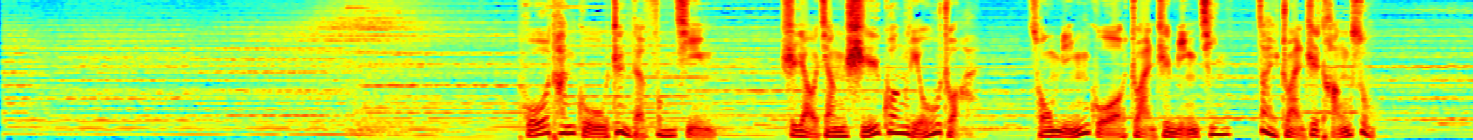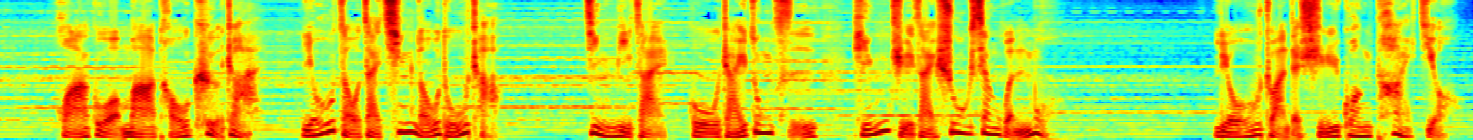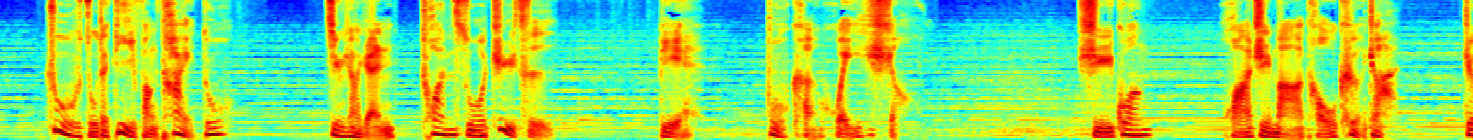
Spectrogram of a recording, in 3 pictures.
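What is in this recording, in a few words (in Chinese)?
国语 男声 专题片 解说 沉稳 大气浑厚磁性 沉稳; 皤滩古镇解说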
